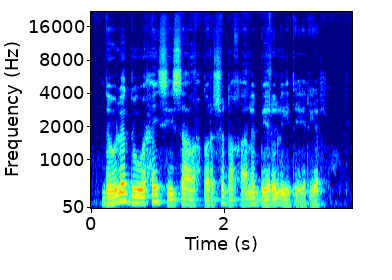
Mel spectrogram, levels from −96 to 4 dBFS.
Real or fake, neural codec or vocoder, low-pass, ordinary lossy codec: fake; vocoder, 44.1 kHz, 128 mel bands, Pupu-Vocoder; none; none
